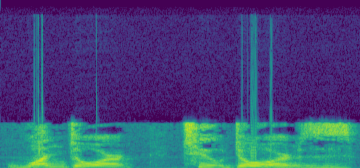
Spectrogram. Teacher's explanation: one door two doors with a voiced Z ending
